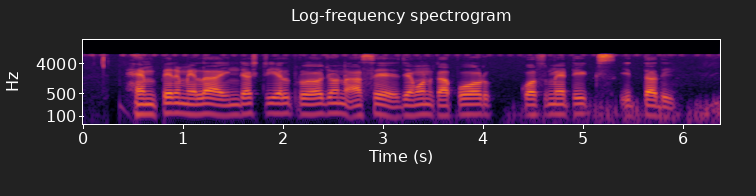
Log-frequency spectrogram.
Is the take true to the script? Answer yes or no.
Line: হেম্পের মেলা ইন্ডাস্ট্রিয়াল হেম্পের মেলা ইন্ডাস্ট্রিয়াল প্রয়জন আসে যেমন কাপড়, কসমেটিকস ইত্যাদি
no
